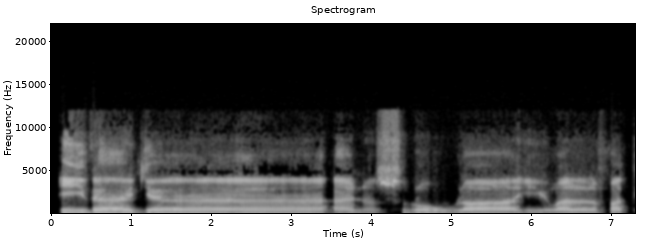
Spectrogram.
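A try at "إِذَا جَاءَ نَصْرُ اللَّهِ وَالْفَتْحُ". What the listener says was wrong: Nggak ada bunyinya. Fat, fat. ada bunyinya ada pantulannya. Fatah, fatah, fatah.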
